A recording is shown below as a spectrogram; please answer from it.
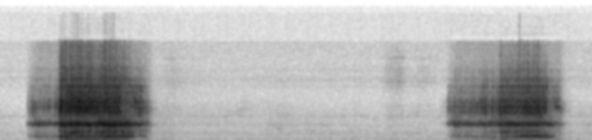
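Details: Snoring from a girl, recorded as ASMR.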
